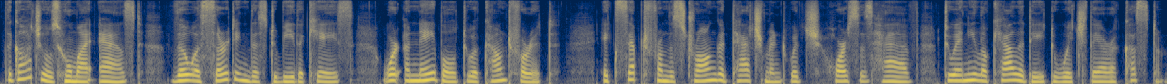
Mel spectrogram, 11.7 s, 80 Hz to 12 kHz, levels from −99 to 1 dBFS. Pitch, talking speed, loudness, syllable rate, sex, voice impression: 205 Hz, 175 wpm, -18 LUFS, 5.2 syllables/s, female, very feminine, slightly young, very adult-like, very thin, relaxed, weak, slightly dark, soft, clear, very fluent, slightly raspy, very cute, very intellectual, refreshing, very sincere, very calm, very friendly, very reassuring, very unique, very elegant, slightly wild, very sweet, slightly lively, very kind, slightly sharp, modest, light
